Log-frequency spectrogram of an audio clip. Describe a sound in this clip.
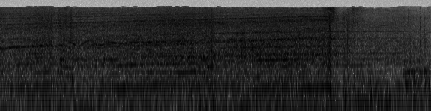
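A racing car engine roars at high revs, rising in pitch through quick gear shifts.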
